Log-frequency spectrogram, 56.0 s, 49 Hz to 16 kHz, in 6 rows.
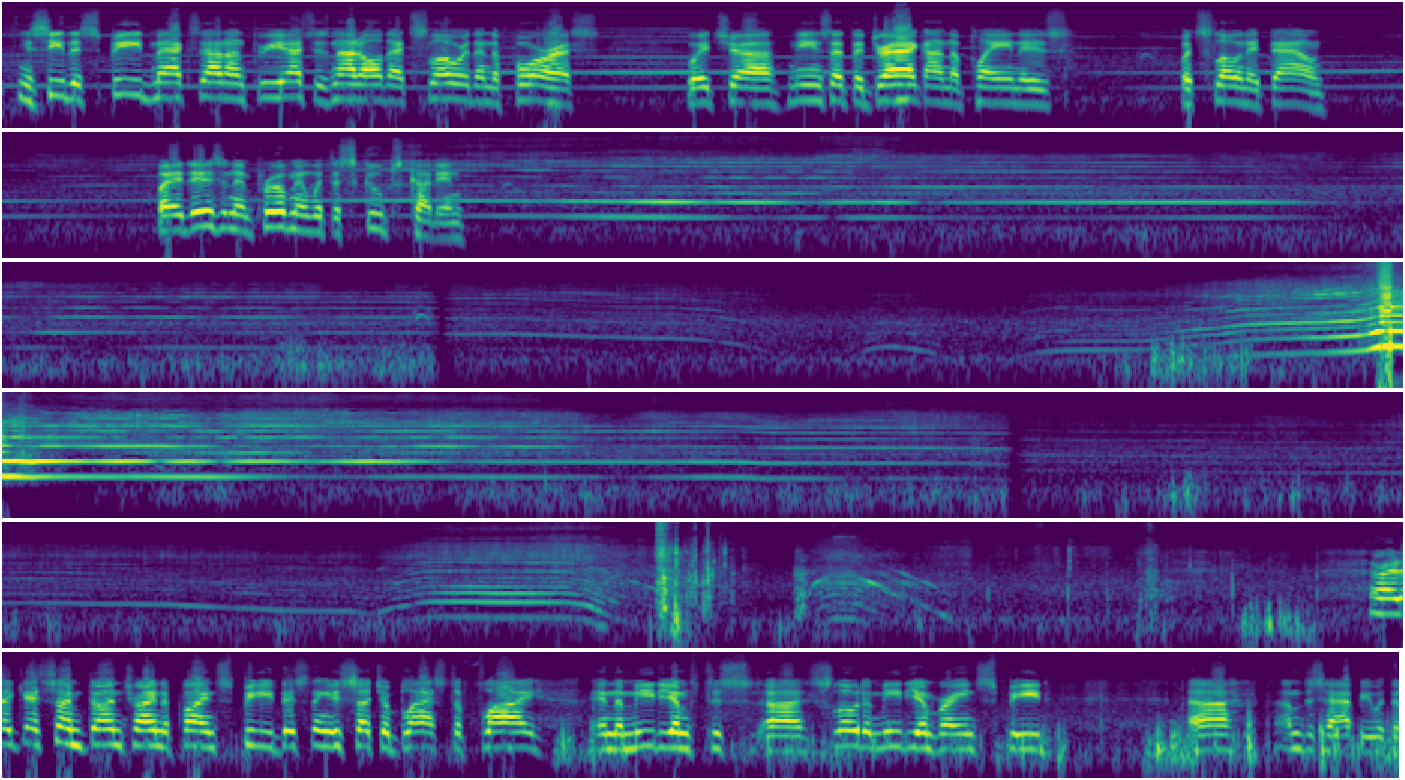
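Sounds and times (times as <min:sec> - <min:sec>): electric motor propeller whine: 0:00.0 - 0:46.5.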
